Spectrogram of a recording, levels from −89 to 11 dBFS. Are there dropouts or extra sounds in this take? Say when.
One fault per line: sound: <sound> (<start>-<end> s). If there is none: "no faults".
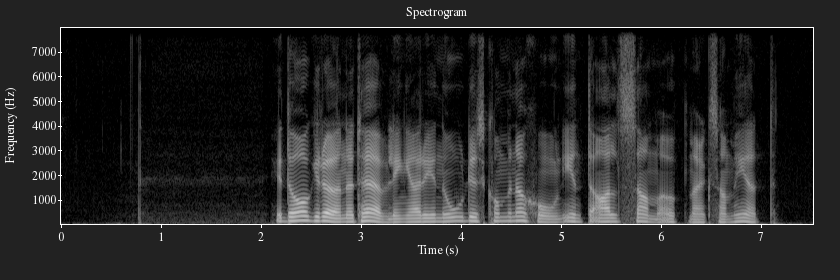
no faults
